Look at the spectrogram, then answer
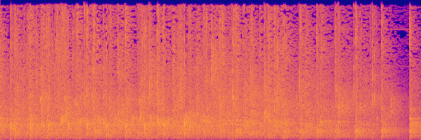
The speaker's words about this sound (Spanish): desde Morelia, un fuerte aplauso a Morelia, por favor.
